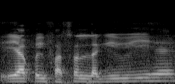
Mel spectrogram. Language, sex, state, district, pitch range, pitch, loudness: Hindi, male, Bihar, Begusarai, 140-155 Hz, 145 Hz, -26 LUFS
